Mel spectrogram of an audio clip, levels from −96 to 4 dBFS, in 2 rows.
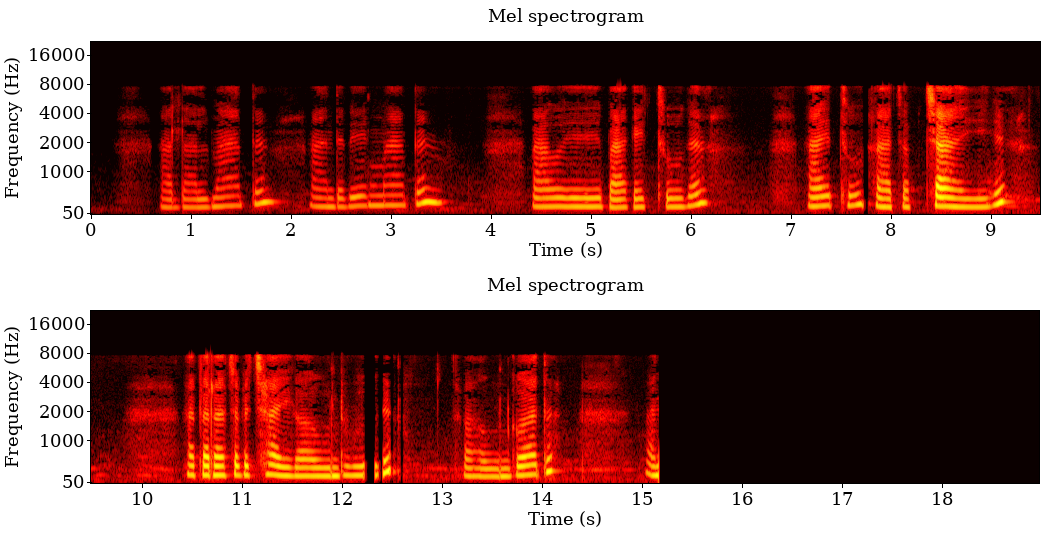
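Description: Throughout, the speech sounds rough and grainy, with a hiss-like fill between the harmonics and a thin, synthetic top end that stops at 8 kHz. That limit comes from the call's microphone processing. The graininess is the mark of low-delay AAC compression, likely AAC-ELD at a rate around 32 kbps. Its short frames resolve pitch harmonics poorly and leave too few bits to fill the spectrum cleanly.

Three times the level swells slowly, with voice and background rising together. It climbs by about 6 dB from 0.68 to 3.61 s, by about 4 dB from 4.41 to 6.27 s, and by about 4 dB again from 7.16 to 9.3 s. This is automatic gain rising: the gain control judged the input too quiet and kept turning it up gradually rather than in a step.

At 7.71 to 7.78 s there is a soft-edged hole of about 60 ms. From 12.21 to 12.62 s a cluster of similar holes totalling about 280 ms breaks up the sound over roughly 400 ms, the longest lasting around a tenth of a second. 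This is AAC frame loss with muting. The decoder zeroed the missing frames, and its overlapping windows fade the sound out and back in at each edge. The gaps fit frames of about 20 ms.

At 15.17 s the sound cuts off mid-flow into complete silence, with no room tone, and it stays silent to the end of the clip. This audio dropout to silence most likely came from the input being lost, so that the recorder kept writing silence. Whatever followed is gone.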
